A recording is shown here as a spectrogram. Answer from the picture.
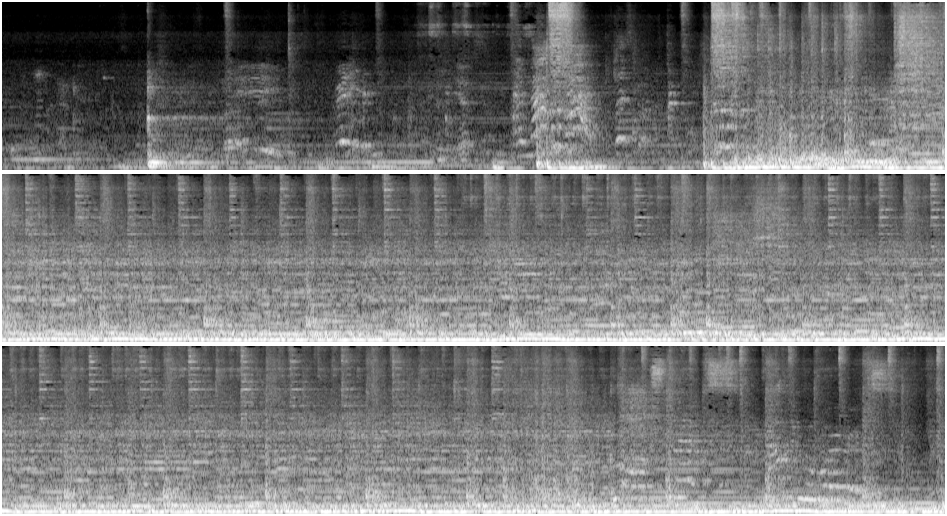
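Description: Live rock band starting a new song: a quieter, sparse opening, then about seven seconds in the full band comes in loud with drum kit, electric guitars and heavy bass, and plays on steadily.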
